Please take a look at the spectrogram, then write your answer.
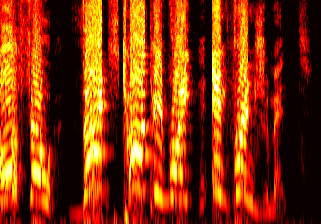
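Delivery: high, loud, drawn-out objection; outraged shout. Real, not acted. Streamer accusing Joe over his video, outraged shout. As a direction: yell the accusation slowly and at full volume.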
